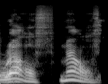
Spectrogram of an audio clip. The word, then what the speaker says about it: Malph: Yeah, M-A-L-P-H. – It rhymes with Ralph Mouth.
